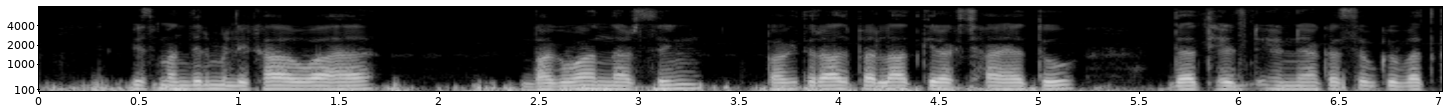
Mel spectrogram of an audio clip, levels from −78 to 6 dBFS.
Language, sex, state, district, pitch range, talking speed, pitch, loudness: Hindi, male, Uttar Pradesh, Muzaffarnagar, 125-130 Hz, 155 wpm, 125 Hz, -16 LUFS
